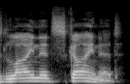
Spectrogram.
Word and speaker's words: Lynyrd Skynyrd: Educate you that the correct pronunciation was Lynyrd Skynyrd.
